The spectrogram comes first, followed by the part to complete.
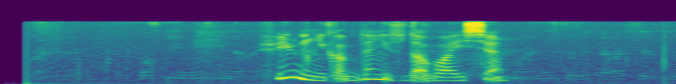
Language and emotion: Russian, sad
